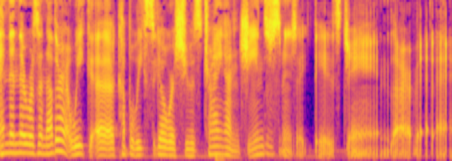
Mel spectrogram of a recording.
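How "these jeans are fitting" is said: put-on creaky vocal fry, slight. Imitating her while trying on jeans: creaky vocal fry. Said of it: "Just like a little vocal fry".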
